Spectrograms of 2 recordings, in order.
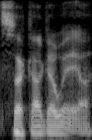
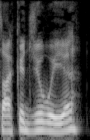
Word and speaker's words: Sacagawea: years, no, it's not Sacagawea, it's Sacagawea, right? There's one pronunciation of it, but that it's not J, it's G.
